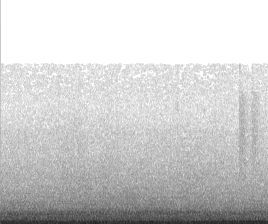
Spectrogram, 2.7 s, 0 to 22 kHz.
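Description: A Proton Iriz hatchback with a CVT cruising at about 120 km/h, a steady low engine drone and road hum heard from inside the cabin, constant and fairly loud throughout.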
